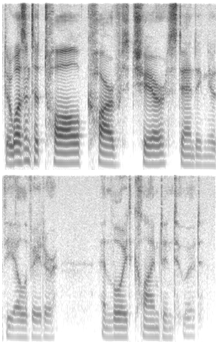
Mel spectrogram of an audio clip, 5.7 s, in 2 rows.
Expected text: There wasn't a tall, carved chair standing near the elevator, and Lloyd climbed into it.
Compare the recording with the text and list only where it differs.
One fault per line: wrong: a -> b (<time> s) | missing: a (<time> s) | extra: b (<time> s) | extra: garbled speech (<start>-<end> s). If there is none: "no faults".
no faults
